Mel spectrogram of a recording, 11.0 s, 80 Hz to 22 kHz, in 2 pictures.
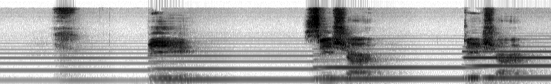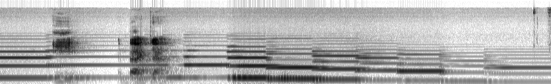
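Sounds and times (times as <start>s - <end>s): electronic keyboard descending scale: 0.0s - 11.0s.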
